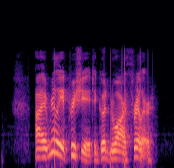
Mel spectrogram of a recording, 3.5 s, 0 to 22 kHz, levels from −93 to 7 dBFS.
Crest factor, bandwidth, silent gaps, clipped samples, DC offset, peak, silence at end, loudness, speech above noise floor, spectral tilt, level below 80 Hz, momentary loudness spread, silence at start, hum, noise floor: 14 dB; 7.8 kHz; none; under 0.1%; under 0.1%; -2 dBFS; 0.45 s; -16 LUFS; 35 dB; -6 dB/octave; -56 dBFS; 6 LU; 0.7 s; none; -51 dBFS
